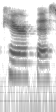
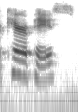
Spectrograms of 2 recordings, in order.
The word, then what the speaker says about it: carapace: So when you're measuring the carapace or carapace, I've heard it pronounced both ways, if the back exceeds 5 inches, then male or female, the lobster gets thrown back.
